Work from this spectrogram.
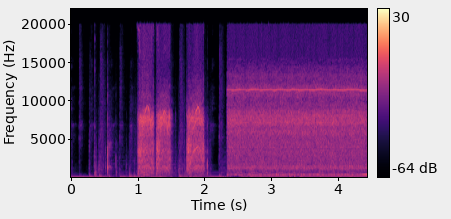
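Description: A power drill reaming out copper pipe: a few short high whirring bursts with clanking handling noise between them, then a steady sustained drill whine running to the end.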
